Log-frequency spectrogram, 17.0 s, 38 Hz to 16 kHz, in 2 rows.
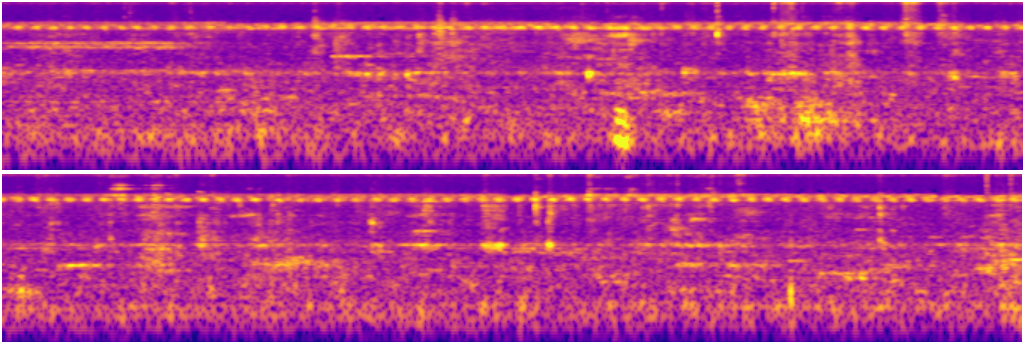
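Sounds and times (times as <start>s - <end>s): crickets chirping: 0.0s - 17.0s.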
